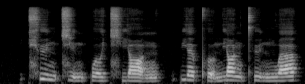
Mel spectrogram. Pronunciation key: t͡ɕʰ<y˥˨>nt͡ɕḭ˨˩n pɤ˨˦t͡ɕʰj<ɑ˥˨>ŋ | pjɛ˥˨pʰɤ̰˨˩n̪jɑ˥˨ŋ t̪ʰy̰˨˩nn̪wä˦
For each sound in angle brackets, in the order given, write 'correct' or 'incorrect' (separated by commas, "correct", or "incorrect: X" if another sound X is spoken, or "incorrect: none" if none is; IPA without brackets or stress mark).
correct, incorrect: ɑ̰˨˩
